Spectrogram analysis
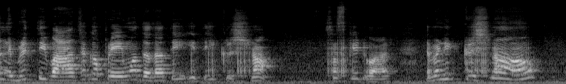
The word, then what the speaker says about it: Krishna: Krishna, here two syllables are there. Kri and Sna. Kri means to attract. Nasya nivritti vachaka prema dadati iti Krishna.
